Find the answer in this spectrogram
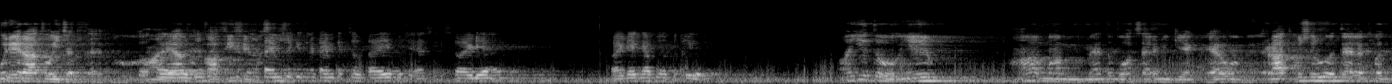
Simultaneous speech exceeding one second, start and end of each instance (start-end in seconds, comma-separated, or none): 1.4-2.9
